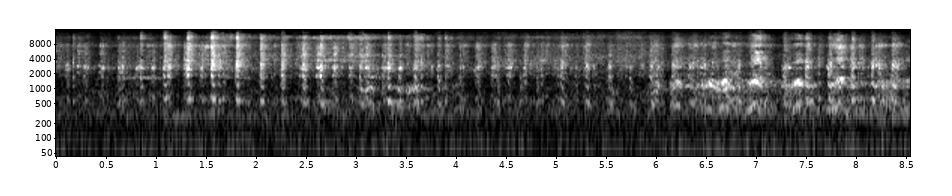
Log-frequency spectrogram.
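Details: Hungry Little egret young call for their mother to feed them with fast, crackling chatter of harsh ticks, around two per second, rising and falling in intensity.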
